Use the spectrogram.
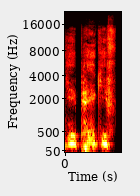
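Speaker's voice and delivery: jeering prisoners. Retold or imitated. Prisoners on the landings taunting him, jeering threats. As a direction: taunt the new cop from the landings. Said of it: "they're all on the landings going".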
